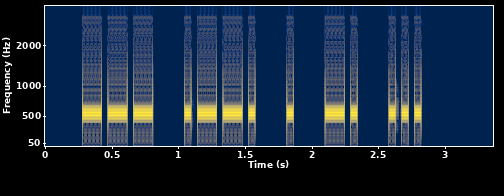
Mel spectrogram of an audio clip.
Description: Morse code, heard as a keyed tone, about 25 wpm, spaced as for 20 wpm, 550 Hz. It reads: OPENS
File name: podcast / News headlines-1x-25x20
